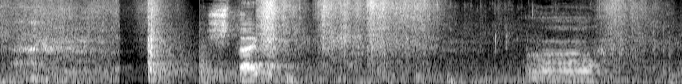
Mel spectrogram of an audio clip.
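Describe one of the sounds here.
A bag rustles as it is handled.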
